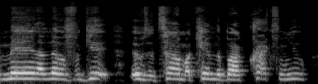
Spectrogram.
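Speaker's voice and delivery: high-pitched, effusive reminiscing; imitated tipsy woman. Drunk Janae reminiscing in front of the niece, effusive. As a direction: mimic her fond, tipsy storytelling. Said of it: "She's drunk".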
